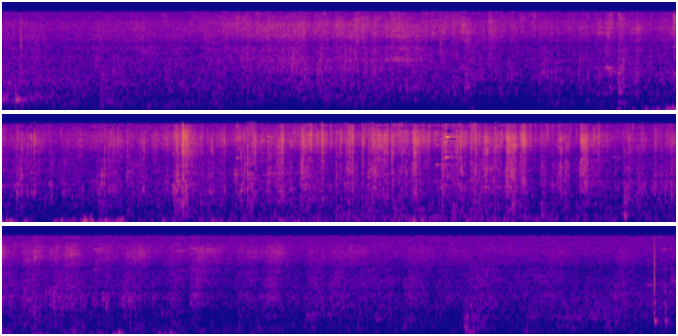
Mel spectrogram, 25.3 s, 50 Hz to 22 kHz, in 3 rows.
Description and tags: Berlin bicycle passing - slightly creaking sound, street ambience. Zoom H4n. Stereo.
city, street, field-recording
